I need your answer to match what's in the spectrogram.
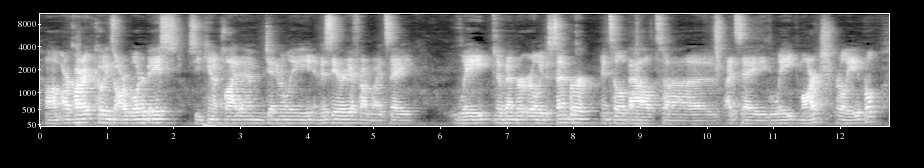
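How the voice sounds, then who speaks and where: In a lecture room with an audience, a male company representative delivers an informal technical talk, explaining things at a slightly slow pace. His fairly low voice is bright and forceful but shows little pitch movement. A far-off microphone picks up a roomy sound and faint background noise.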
